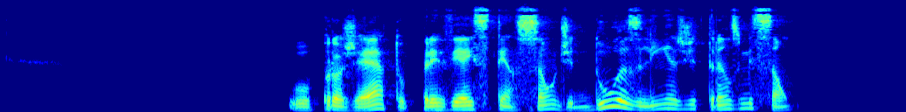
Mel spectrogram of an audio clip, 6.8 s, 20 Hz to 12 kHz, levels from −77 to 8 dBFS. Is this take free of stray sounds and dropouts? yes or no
yes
